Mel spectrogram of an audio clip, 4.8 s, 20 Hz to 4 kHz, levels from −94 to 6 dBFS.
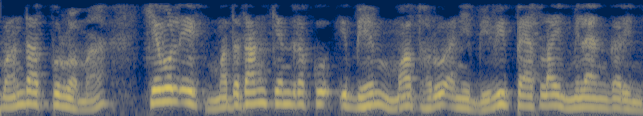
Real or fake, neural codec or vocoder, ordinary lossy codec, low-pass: fake; codec, 16 kHz in and 24 kHz out, 1 kbps, XY-Tokenizer; none; 3.6 kHz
